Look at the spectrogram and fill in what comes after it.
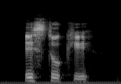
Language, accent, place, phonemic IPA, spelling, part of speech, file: French, France, Lyon, /ɛs.tɔ.ke/, estoquer, verb, LL-Q150 (fra)-estoquer.wav
- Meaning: to impale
